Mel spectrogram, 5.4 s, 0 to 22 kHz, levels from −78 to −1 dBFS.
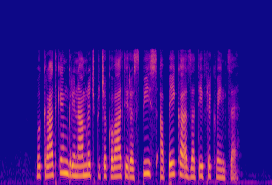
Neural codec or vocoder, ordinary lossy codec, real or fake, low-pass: none; none; real; 7.2 kHz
